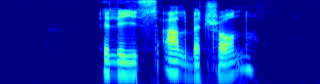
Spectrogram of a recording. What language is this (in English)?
Swedish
